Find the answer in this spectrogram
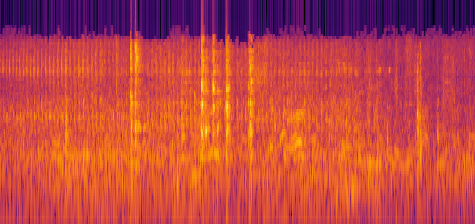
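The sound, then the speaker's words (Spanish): A Land Rover arrives and its engine idles with a steady, rumbling drone, while indistinct voices murmur in the background and a few sharp clicks and knocks cut through around the middle. “llega en el Land Rover”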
